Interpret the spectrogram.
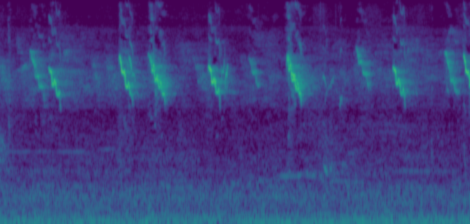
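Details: Repeated high, downward-slurred chirps from a white-eye (kecial kuning), mostly in twos, spaced about a second apart in a 'ciak ciak' pattern, with a faint steady hum below.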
